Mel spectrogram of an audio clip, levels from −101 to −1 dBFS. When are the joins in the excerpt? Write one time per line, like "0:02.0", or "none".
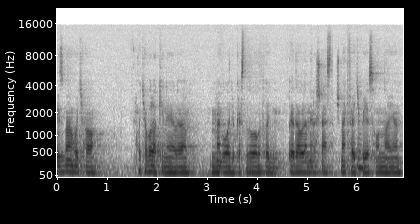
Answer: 0:03.1
0:05.5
